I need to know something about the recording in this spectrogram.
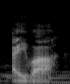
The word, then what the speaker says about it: Ajvar: I'm going to show you how to make Ajvar. It's spelt A-J-V-A-R.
